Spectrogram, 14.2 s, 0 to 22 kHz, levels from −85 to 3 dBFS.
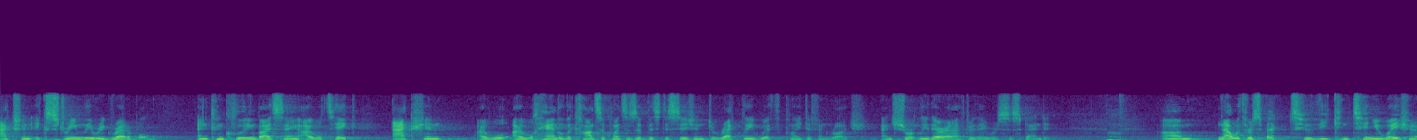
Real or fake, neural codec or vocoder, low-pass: fake; vocoder, 44.1 kHz, 128 mel bands every 256 samples, BigVGAN v2; 7.2 kHz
